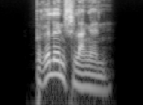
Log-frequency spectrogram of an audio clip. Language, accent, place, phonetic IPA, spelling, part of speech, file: German, Germany, Berlin, [ˈbʁɪlənˌʃlaŋən], Brillenschlangen, noun, De-Brillenschlangen.ogg
- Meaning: plural of Brillenschlange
